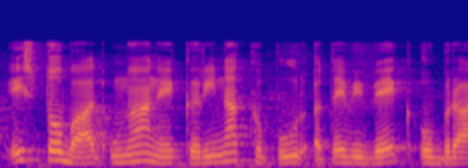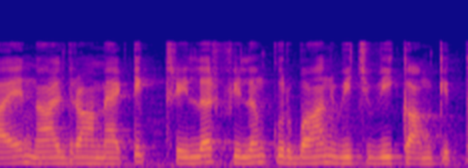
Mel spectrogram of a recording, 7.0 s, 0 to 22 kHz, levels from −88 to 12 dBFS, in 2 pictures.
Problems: background sounds at intervals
